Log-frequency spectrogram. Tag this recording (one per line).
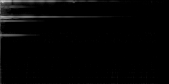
dissonant
spanner
tonal
chrome
hit
Wrench
percussive
high
ring
metal
harmonics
